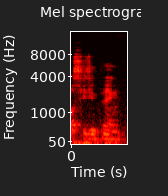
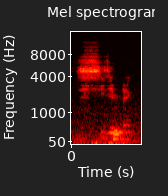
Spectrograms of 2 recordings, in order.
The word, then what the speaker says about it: Xi Jinping: No one dares tell Xi Jinping that and it's pronounced like the female pronoun she, right? Not Xi or he or however people X. That's not a Xerox X, that's a SH X. Xi Jinping.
